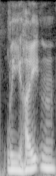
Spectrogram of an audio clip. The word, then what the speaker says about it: Lehighton: Is that how you pronounce Lehighton? Lehighton? Lehighton?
